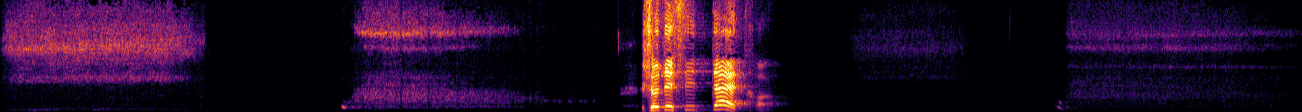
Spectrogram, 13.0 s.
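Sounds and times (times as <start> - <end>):
deep breathing: 0.0 - 2.2, 3.4 - 6.4, 8.4 - 9.9, 10.6 - 13.0
speech: 6.4 - 7.8.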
